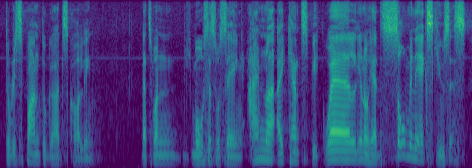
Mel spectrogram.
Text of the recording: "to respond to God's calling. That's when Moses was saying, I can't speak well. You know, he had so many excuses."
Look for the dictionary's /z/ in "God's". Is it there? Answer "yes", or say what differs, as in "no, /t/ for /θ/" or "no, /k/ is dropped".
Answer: no, /s/ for /z/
